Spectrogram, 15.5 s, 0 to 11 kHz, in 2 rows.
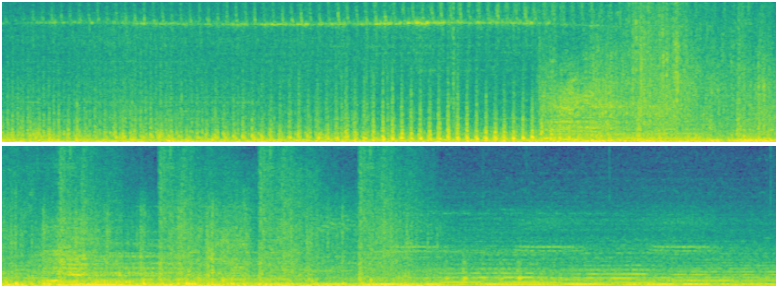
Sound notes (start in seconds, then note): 0.1 helicopter blades whirring; 5.2 dramatic music; 7.4 dinosaur growling; 11.4 alarm blaring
